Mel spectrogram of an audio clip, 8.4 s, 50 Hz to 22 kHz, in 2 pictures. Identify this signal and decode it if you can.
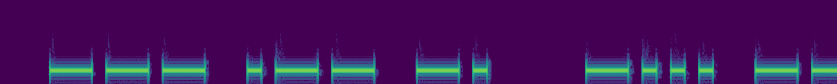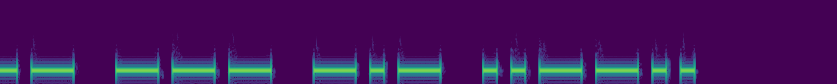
Morse code, heard as a keyed tone, about 17 wpm, 700 Hz. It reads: OWN BOOK?
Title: Sentences from Top 1000 Words - Review Part 3 - 17wpm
